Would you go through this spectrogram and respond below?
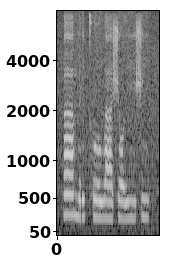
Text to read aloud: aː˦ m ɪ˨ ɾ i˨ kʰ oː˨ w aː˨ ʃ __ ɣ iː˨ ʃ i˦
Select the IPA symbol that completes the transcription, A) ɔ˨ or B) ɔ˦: A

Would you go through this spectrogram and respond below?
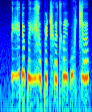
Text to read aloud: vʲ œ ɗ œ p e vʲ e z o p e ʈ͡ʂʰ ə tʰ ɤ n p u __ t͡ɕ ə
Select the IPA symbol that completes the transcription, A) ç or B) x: B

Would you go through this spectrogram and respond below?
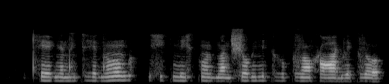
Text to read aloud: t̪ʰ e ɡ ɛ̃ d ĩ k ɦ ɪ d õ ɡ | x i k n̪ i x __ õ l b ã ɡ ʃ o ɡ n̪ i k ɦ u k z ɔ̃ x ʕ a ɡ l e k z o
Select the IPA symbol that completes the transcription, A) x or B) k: B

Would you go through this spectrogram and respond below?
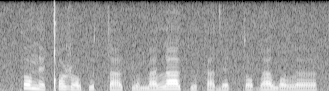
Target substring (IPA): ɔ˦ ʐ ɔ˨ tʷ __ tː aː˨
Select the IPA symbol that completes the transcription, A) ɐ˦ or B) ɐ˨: A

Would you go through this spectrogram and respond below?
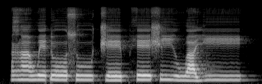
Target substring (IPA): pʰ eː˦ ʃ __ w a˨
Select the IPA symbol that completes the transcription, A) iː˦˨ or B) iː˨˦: A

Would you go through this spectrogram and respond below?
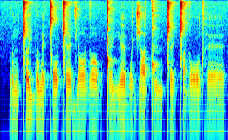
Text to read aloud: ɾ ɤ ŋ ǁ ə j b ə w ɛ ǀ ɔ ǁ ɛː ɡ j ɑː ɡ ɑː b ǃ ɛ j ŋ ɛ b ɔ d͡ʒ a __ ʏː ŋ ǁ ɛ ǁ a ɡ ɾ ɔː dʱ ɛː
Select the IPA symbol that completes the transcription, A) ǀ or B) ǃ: B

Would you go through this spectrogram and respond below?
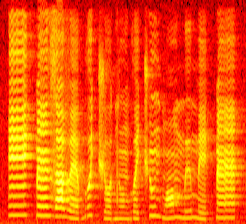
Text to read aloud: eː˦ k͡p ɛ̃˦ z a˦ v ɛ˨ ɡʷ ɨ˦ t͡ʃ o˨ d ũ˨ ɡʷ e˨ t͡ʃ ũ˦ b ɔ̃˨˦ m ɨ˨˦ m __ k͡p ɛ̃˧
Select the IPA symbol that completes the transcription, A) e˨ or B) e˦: A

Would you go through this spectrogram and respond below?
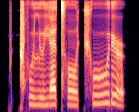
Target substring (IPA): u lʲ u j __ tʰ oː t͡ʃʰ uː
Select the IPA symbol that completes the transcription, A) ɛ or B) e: A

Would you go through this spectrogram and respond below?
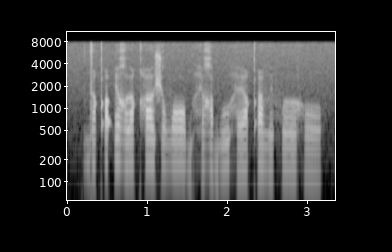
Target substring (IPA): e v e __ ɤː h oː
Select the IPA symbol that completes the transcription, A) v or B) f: B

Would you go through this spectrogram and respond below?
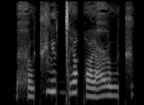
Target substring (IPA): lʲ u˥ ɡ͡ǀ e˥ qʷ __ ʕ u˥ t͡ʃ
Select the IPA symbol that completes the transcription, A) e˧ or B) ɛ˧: A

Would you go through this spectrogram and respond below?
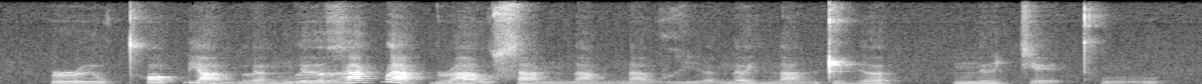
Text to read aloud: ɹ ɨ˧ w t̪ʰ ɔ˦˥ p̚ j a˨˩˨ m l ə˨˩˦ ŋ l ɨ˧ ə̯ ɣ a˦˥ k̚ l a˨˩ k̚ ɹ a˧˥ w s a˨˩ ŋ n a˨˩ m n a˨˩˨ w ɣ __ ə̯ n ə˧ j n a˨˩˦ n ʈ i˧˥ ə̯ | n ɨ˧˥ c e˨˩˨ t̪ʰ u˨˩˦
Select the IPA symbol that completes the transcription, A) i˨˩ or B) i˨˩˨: B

